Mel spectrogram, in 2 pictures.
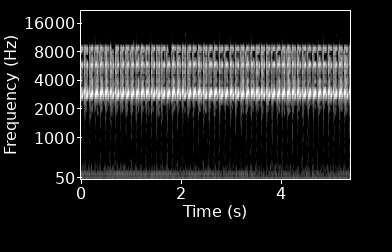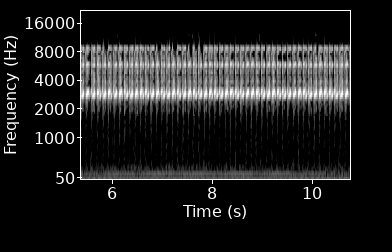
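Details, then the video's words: Continuous ringing trill of a long-tailed tree cricket: one clear high tone, finely pulsed and never pausing, over a soft low background hum. "긴꼬리, 1번 듣기, 곤충소리"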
